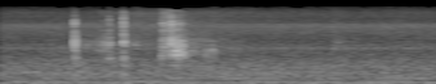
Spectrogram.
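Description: A few light clicks and a short scrape from a tool working at the screws in an HP laptop's plastic base, all within about the first second.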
